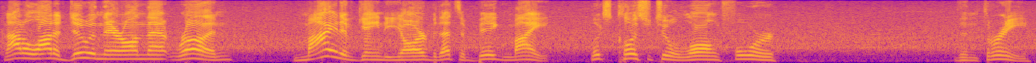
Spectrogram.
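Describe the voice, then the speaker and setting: Male sportscaster, sharp forceful tone, live football play-by-play, vivid verbs, punchy phrasing, a little background noise. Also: high-pitched, lively intonation, takes it slowly, pauses often. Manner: punchy short phrases, colourful action verbs. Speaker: play-by-play commentator, watch party host. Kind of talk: live American football radio-style commentary.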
